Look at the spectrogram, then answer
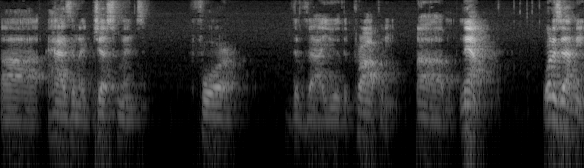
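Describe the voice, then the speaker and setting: A man's voice with long, frequent pauses and big swings in loudness. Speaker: loan broker trainer. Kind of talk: tutorial. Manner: fast; casual, many fillers.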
